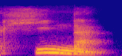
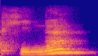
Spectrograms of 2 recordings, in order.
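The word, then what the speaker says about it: ἵνα: Por ejemplo, aquí tenemos eh la palabra jina. Gina. ¿Por qué leo jina? Porque lleva espíritu rudo. ¿Ven? Sobre la yota.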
